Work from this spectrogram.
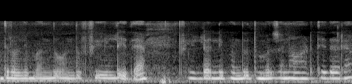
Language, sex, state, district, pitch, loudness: Kannada, female, Karnataka, Raichur, 275 Hz, -13 LUFS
